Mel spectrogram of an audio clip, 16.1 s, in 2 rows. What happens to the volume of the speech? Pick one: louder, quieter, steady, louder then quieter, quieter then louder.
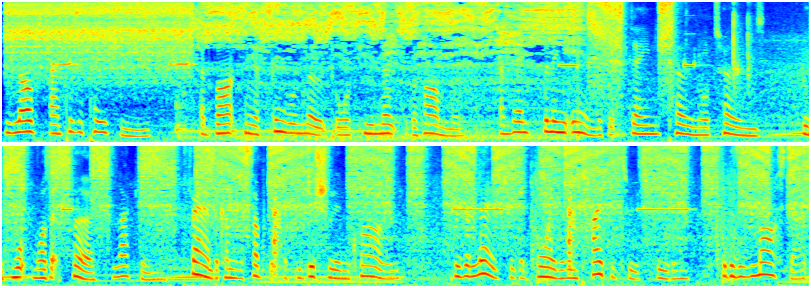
steady.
